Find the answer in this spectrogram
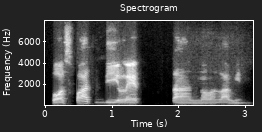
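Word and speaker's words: fosfatidiletanolamin: Ayo diulangi Alkoholnya itu bacanya gimana? fosfatidilethanolamin. Penggalan lanjut. katanya yang benar. Ayo. Fosfatdilethanolamin. Iya. Fosfatidil, etanol. Itu kan ada kata-kata itu, etanol, amin. Nah, artinya apa?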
